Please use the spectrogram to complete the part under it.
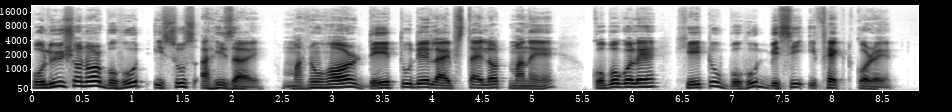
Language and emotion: Assamese, neutral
